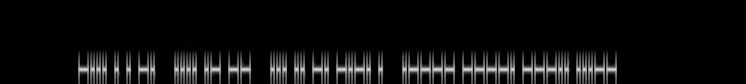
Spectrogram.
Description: Morse code, heard as a keyed tone, about 40 wpm, 700 Hz. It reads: BEEN HAM SINCE 1983
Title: Common QSO Phrases 40wpm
